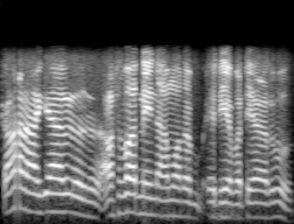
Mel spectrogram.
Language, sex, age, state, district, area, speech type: Odia, male, 18-30, Odisha, Kalahandi, rural, conversation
